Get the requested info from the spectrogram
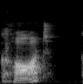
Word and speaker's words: caught: C-A-U-G-H-T wird Korth.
